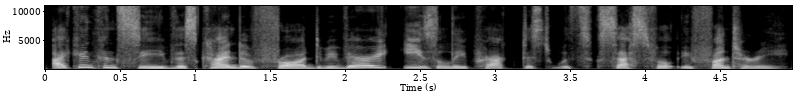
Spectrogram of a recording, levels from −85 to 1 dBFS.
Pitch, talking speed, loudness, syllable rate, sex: 240 Hz, 180 wpm, -20 LUFS, 5.6 syllables/s, female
